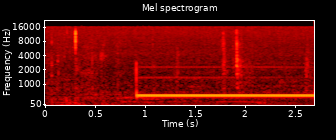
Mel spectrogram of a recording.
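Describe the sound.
A steady telephone tone sounds while a call is being placed. After a short, quieter stretch it switches on and holds one even pitch, loud and unbroken, to the end.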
